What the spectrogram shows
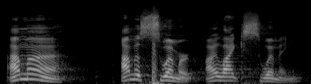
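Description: A man's voice: a little high, very animated, unhurried, fairly bright tone. A man giving a sermon-style teaching, talking in an emphatic, rhetorical way with lots of repetition. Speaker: preacher.

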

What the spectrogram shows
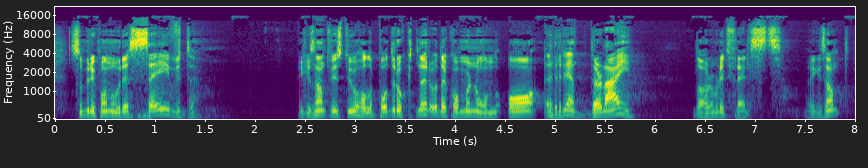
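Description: Man preaching an informal sermon. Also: fairly high pitch. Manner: conversational, explains with everyday examples, frequent fillers and asides.

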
